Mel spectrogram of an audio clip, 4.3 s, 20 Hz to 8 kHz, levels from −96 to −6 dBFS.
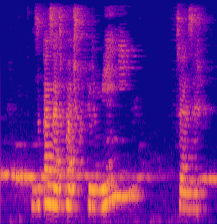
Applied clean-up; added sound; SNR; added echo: classical method WPE with log-MMSE.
